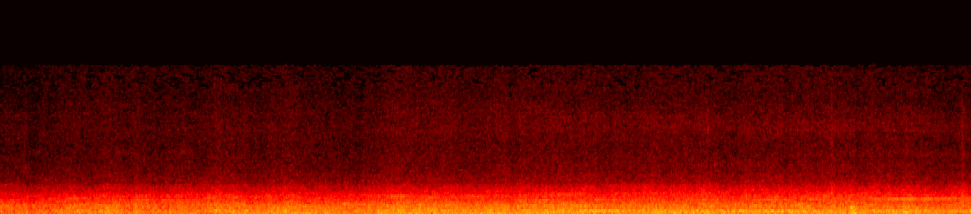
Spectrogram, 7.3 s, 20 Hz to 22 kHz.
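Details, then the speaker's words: 2004 Chevy Tahoe with a P0300 random misfire code, after replacing the spark plugs: a steady, even drone during a brake torque test in drive, with no stumbles. Healthy engine under load, no misfire. "no misfire. No misfires. Oh yeah. So it was a spark plugs."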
